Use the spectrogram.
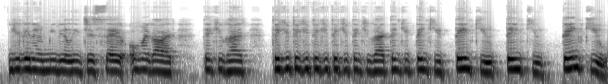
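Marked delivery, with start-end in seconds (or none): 1.6-7.6 mock emotional, overwhelmed thankfulness. Acting out a reading client's future reaction to good news: acting out emotional gratitude. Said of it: "you're gonna get emotional and you're gonna immediately have gratitude".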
